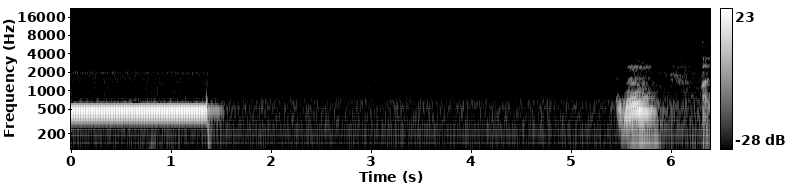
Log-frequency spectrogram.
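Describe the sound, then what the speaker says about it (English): A steady telephone dial tone hums loudly for over a second, then cuts off, followed by near-silence with a faint low hum and a short burst of ringback or line noise at the end. "I decided to make another phone call."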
